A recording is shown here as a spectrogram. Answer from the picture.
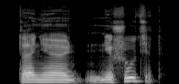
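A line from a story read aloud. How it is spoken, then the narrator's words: Muffled, hollow question. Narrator (Russian): как-то глухо спросил он у княжны Лидии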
